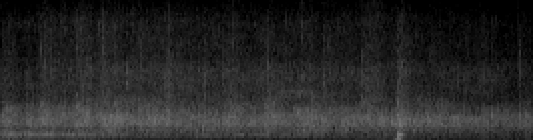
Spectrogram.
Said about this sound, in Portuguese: Quantos querem prosperidade e um futuro? Dá um glória a Deus e aplaude o Senhor aí por isso, de mais uma vez.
